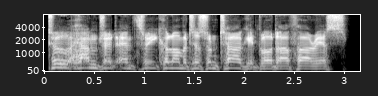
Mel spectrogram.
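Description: Clinical machine-like tech-priest, flat, precise, bright-edged tone from a male reader. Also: fairly high pitch, moderate pace, creaky, dry recording, pitched above the performer's own voice, heavily acted. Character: cold mechanical alien male tech-priest, literal.

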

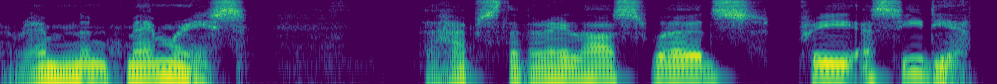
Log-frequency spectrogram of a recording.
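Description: Man playing a wry, imperious commander, lively intonation. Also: mid-range voice, husky, no echo, studio quality, full character voice. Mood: calm, wry. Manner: wry, pompous, measured. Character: calm, imperious, sardonic commander with archaic diction.

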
